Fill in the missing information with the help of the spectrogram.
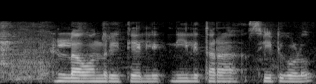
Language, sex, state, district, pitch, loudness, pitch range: Kannada, male, Karnataka, Raichur, 145 Hz, -21 LUFS, 140-145 Hz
